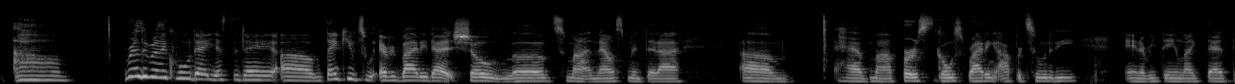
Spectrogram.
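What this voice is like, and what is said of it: Raspy voice. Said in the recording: “tickled myself this morning with this raspy voice”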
